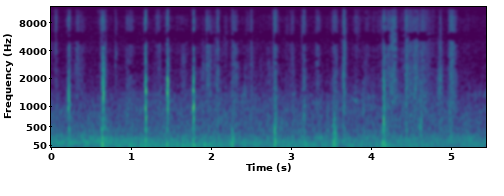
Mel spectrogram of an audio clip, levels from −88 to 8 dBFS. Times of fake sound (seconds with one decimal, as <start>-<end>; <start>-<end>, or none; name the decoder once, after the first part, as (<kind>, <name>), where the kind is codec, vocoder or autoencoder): none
